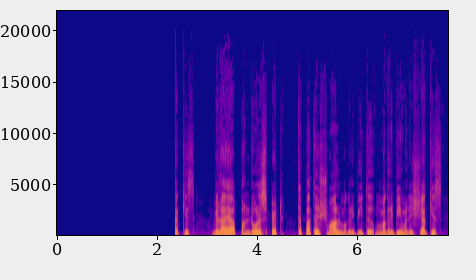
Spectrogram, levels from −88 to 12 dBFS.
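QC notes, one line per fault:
0.00–2.36 s: audio dropout to silence, under way from the start; silence without room tone, then speech enters mid-flow, likely from a lost input.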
